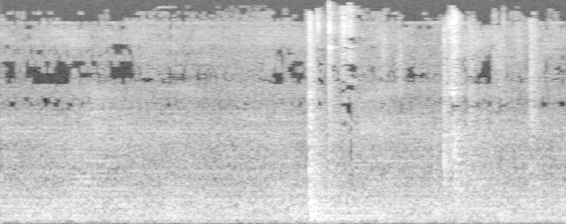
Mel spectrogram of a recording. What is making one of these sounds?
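A ventilation fan hums steadily.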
